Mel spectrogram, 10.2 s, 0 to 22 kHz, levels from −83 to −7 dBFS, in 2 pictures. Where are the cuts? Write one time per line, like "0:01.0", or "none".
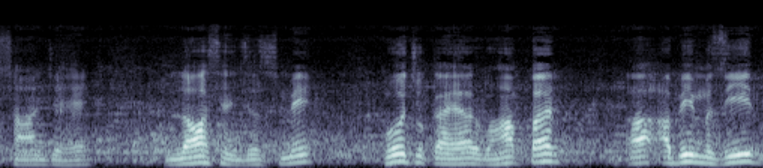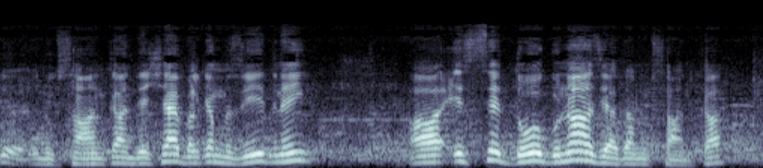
none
